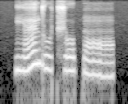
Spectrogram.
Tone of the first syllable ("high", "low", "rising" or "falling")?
rising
